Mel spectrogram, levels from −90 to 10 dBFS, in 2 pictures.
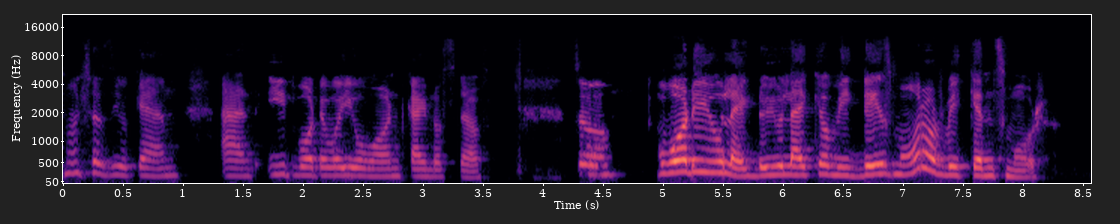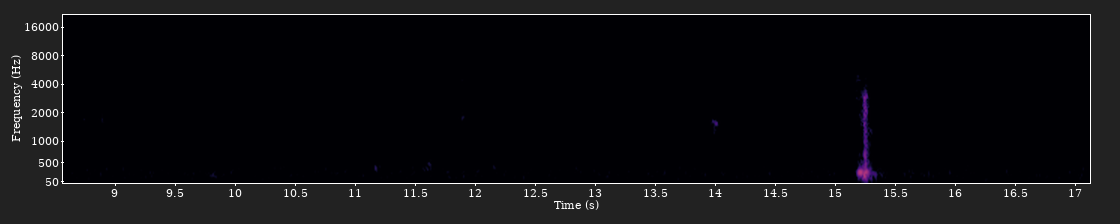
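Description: From 0.05 to 3.59 s and again from 4.26 to 8.15 s, automatic gain rising lifts the speech by about 7 dB and then about 8 dB. The control judged the input too quiet and crept its gain up, so background swells with the voice over several seconds, unlike compressor pumping, which tracks each syllable.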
